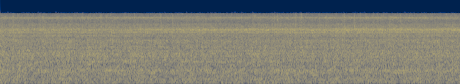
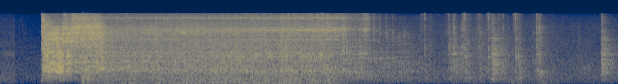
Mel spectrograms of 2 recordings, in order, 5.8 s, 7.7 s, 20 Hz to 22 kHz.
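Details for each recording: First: 1974 Ford F100 rebuilt engine at idle, idle raised slightly. A steady sharp hiss sits over a quiet, even idle; owner hears a vacuum leak and suspects the carburetor, not confirmed. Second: 1974 Ford F100 V8 after an engine rebuild with new pistons and rod bolts. It cranks, catches quickly and settles into a steady idle, cuts out briefly, then restarts and runs smoothly: a healthy start.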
